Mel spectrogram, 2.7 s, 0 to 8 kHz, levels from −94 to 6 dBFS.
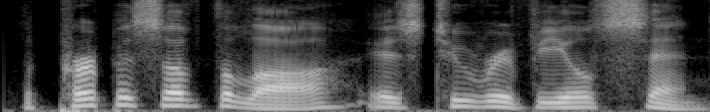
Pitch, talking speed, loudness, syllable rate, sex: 130 Hz, 205 wpm, -18 LUFS, 4.9 syllables/s, male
